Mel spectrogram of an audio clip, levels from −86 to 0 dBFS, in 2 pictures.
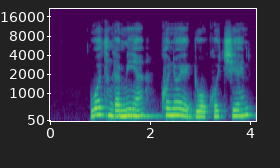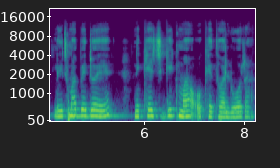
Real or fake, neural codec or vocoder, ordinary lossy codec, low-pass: fake; vocoder, 44.1 kHz, 128 mel bands every 256 samples, BigVGAN v2; none; 14.4 kHz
